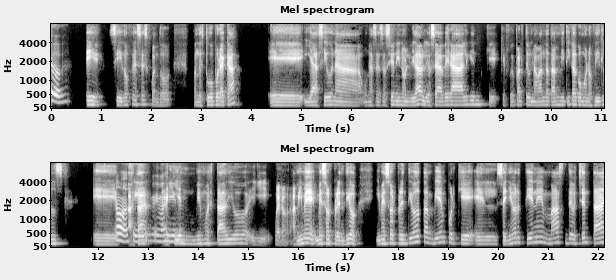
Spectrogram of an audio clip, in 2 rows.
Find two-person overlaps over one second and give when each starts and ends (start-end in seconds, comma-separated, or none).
12.3-13.7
